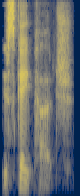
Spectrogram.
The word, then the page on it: escape hatch: British English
